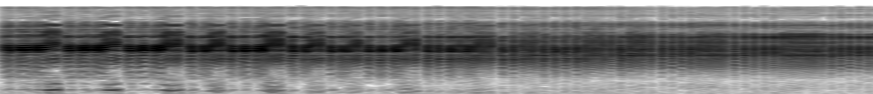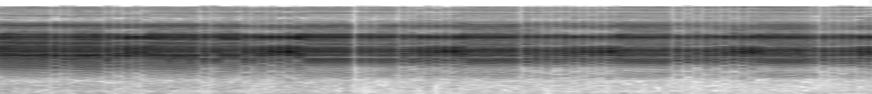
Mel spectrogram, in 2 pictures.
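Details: Cicada singing in summer in Kerala: a loud, dense buzzing drone held high and steady throughout, pulsing rapidly in the first two seconds before settling into a continuous ringing whine.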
